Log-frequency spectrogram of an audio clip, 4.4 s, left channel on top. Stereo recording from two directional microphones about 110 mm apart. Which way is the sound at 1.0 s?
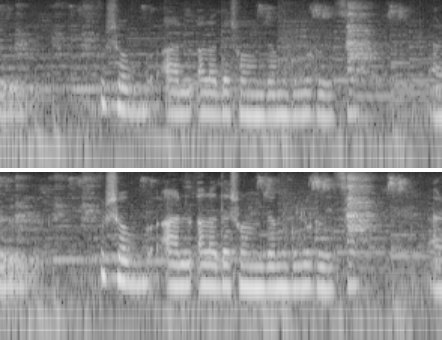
5° right (ahead or behind).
